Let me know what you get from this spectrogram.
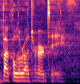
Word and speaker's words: baccalaureate: It's pronounced baccalaureate. No one knows how to pronounce this.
